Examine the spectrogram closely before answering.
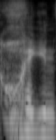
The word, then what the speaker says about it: Huygens: Yeah, it's a very hard H. It's like Huygens.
